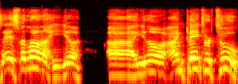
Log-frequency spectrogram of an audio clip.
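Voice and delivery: put-on Russian-accented English. Retelling what a man said to svetlana while eating, imitating a russian accent. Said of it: "he's talking like this to me".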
